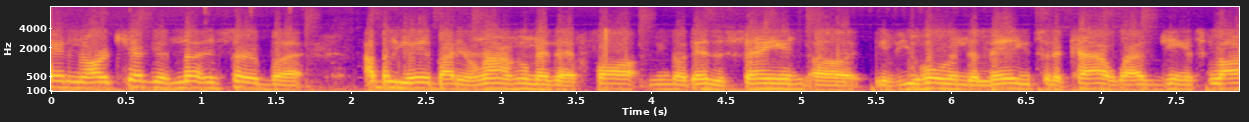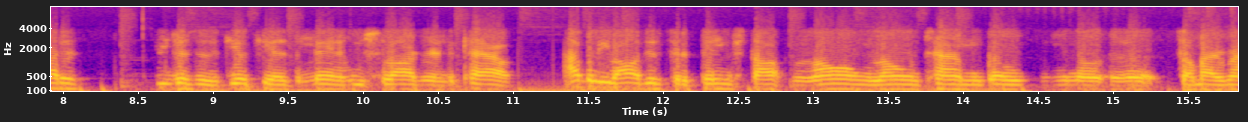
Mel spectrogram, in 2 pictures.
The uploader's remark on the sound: We had to open up the phone lines after the social media response. We opened up the phone lines to see what our listeners thought.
